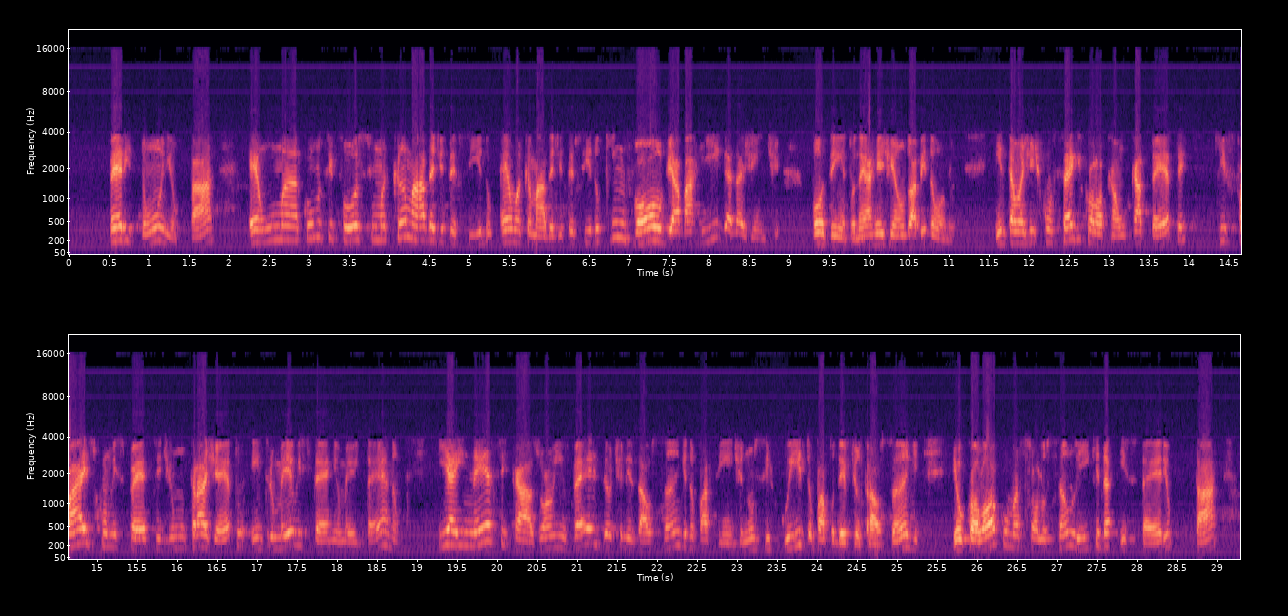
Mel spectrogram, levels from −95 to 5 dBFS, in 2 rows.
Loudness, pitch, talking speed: -19 LUFS, 200 Hz, 160 wpm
